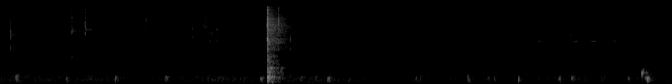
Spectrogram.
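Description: Faint scattered clicks of a computer mouse and keyboard being worked, with one louder click about two and a half seconds in.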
